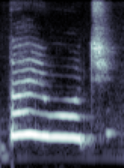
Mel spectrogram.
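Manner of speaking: very high, slow, crying mock whimper; pitiful sick whine. Sick brother begging to see a doctor, hammed-up crying whine. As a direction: whine like a suffering sick kid. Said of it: "他就说".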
